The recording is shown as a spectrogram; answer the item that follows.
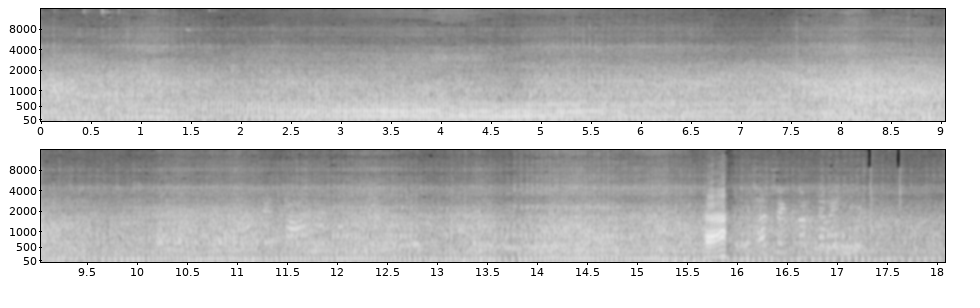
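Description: Motorcycle engine running under way, its revs rising from about two seconds in and loudest a few seconds later, then settling to a steady run with road noise.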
